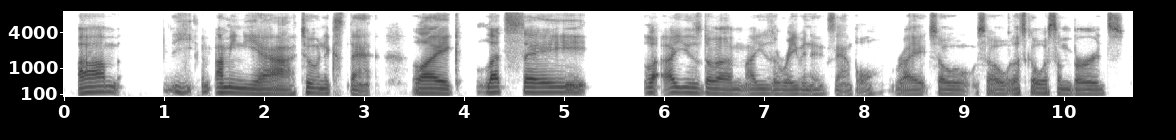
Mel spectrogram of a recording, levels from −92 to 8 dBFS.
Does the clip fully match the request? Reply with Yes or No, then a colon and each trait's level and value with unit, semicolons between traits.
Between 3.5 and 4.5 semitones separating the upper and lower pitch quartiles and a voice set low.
Yes: average, 4.1 semitones; low, 115 Hz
